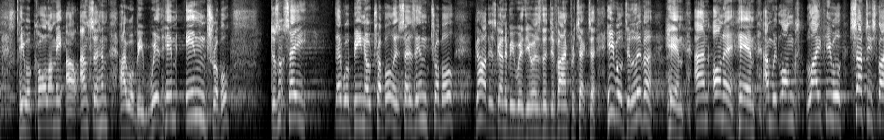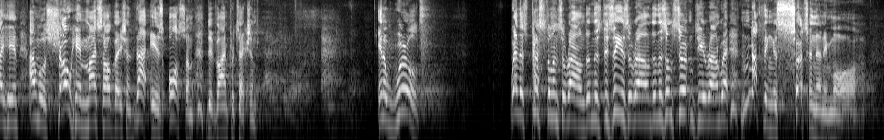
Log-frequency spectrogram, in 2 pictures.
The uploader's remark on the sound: Recorded at Destiny Church, UK, WF1 4AF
